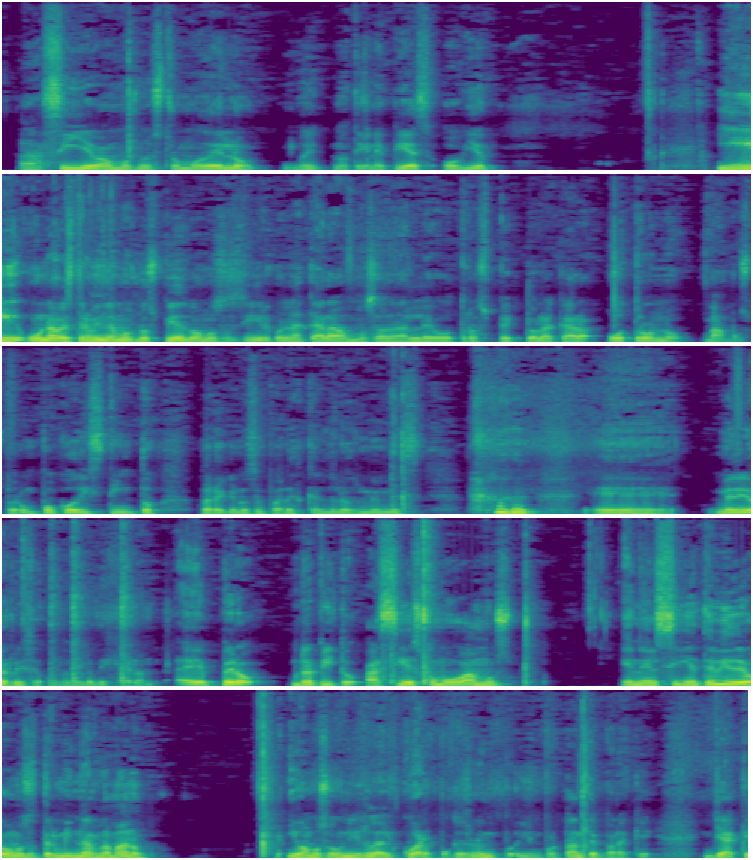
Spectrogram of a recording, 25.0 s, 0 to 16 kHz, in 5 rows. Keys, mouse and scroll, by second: 2.3-4.9 shift+middle drag, 5.1 shift+middle click, 6.6 KP_Add, 13.9 3, 16.8 click.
